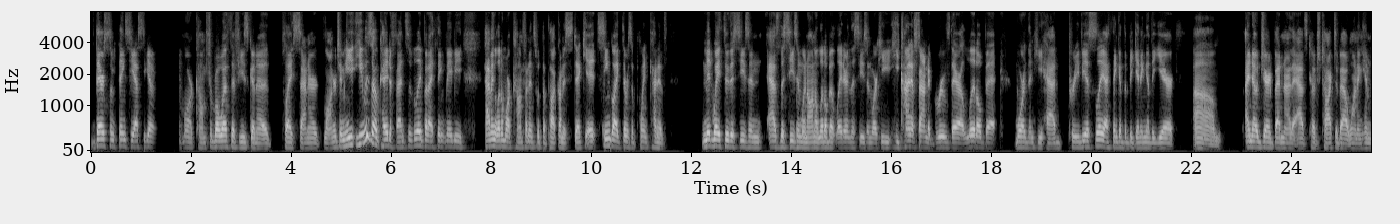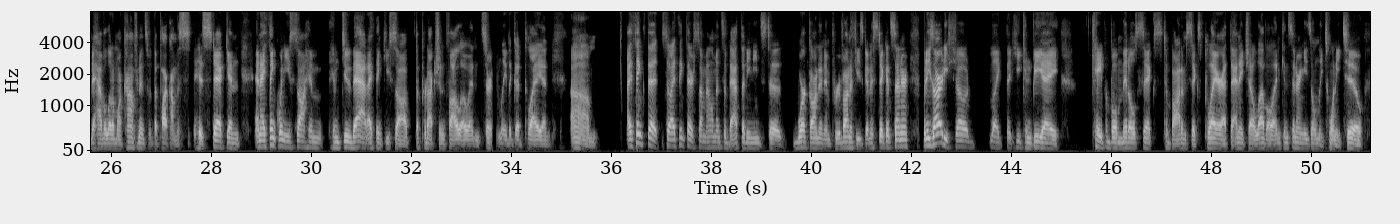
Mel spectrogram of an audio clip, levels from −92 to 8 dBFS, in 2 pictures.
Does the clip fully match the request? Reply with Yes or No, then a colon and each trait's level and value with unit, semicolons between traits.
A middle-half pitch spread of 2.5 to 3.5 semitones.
Yes: average, 2.9 semitones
